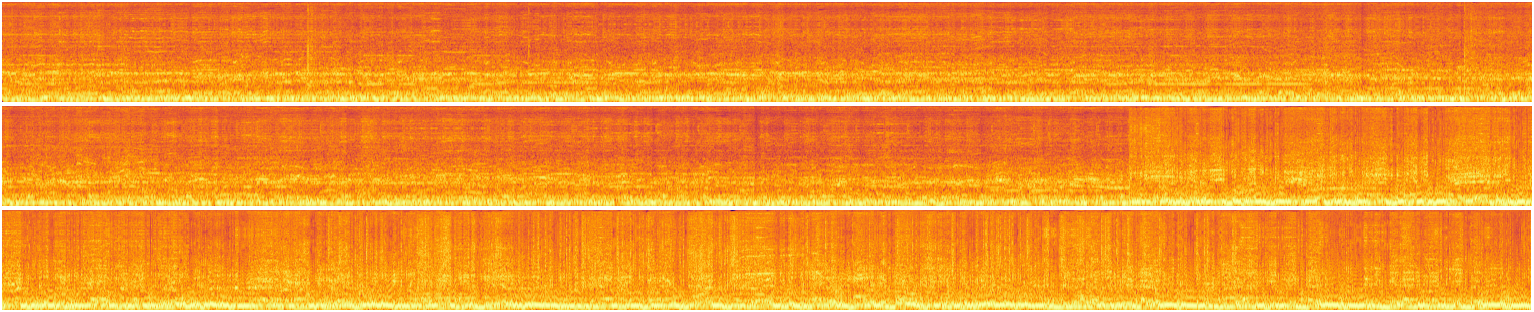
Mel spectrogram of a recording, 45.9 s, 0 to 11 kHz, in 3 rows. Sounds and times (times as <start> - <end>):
Music: 0.0 - 45.8
Speech: 0.0 - 45.8.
